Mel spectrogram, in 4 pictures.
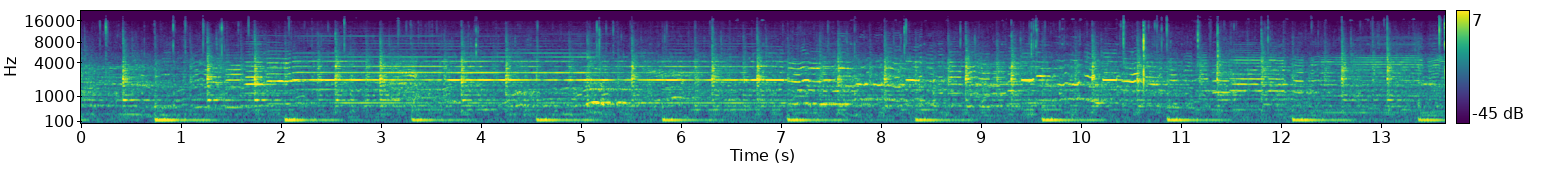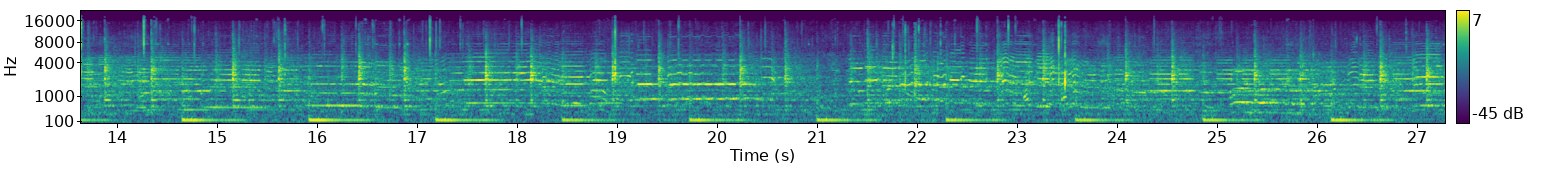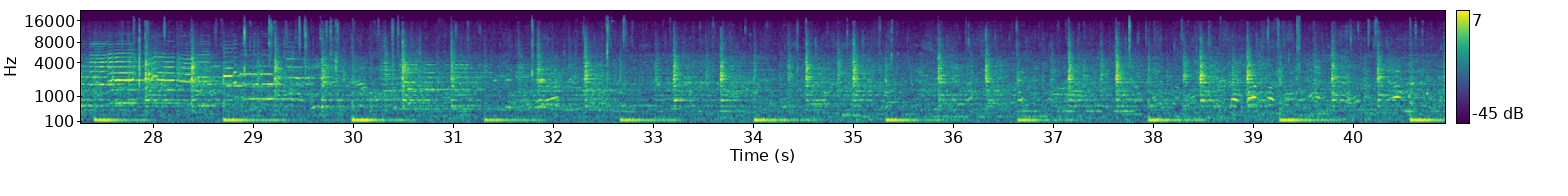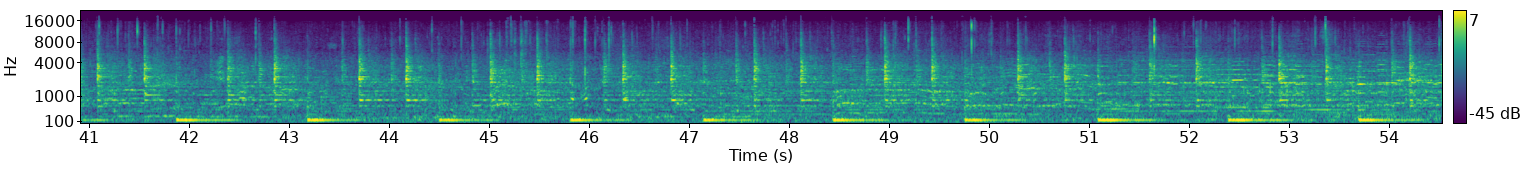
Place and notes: Köln, Deutschland - Straßenmusiker
Türkisch klingende Straßenmusiker. / Turkish sounding buskers.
